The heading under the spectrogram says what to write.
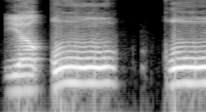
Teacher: Huruf qaf kita kena tebalkan dia. Yaqu, qu, huruf qaf ni dia bersifat isti'la yang mana terangkat pangkal lidah untuk menghasilkan suara tebal.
